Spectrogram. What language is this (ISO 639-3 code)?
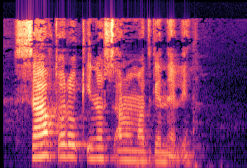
kat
